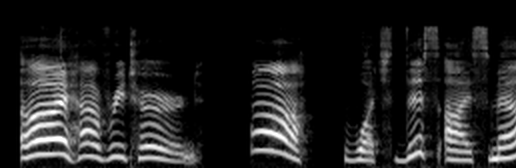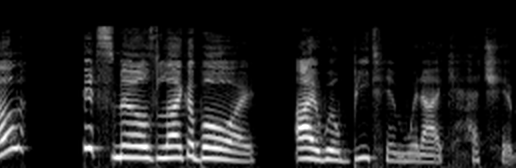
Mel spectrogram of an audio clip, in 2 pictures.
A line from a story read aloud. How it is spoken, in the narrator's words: The giant said in his booming voice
